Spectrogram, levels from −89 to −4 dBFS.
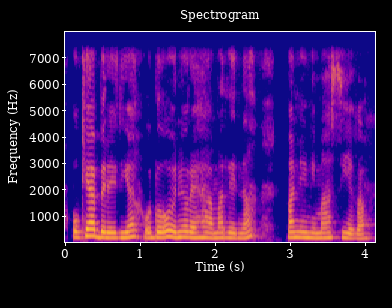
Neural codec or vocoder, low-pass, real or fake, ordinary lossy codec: codec, 16 kHz, 4 kbps, FreqCodec, larger model; 7.2 kHz; fake; none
